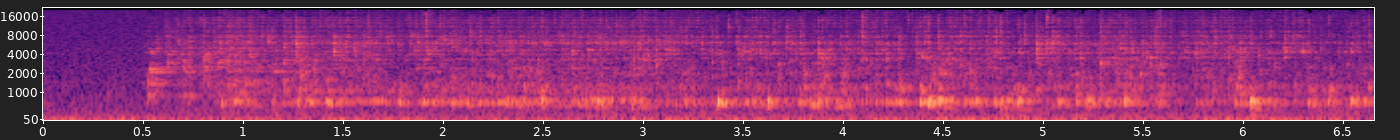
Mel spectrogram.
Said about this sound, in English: I add about 8 ounces of water to it.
